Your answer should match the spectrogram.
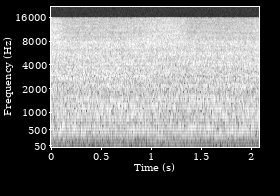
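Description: Hair dryer blowing steadily, an even rushing hiss.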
